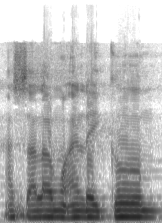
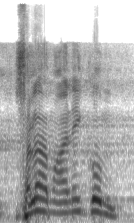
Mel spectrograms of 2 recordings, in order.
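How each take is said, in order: First: It is said softly at a low pitch. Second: It is said loudly at a high pitch.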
